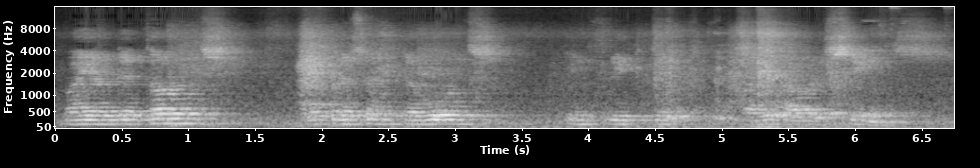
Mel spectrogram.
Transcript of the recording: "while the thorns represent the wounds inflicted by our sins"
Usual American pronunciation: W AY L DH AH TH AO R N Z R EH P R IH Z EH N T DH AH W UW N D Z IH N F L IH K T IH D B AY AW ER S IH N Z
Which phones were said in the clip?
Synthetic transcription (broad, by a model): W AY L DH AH T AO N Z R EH P R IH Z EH N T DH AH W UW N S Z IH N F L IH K T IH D B AY AW ER S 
